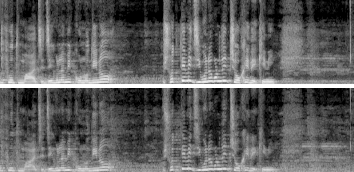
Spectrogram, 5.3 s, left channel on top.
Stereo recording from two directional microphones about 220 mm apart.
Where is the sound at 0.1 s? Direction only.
25° left (ahead or behind).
